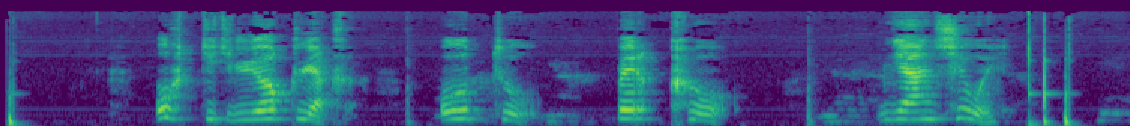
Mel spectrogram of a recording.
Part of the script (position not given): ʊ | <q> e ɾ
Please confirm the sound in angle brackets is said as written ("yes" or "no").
no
